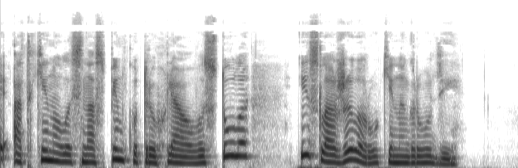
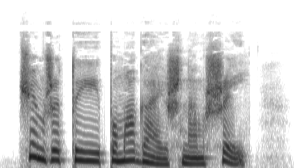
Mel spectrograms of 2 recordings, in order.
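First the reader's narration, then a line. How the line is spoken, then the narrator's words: Calm question. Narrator (Russian): спокойно осведомилась Мэдди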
